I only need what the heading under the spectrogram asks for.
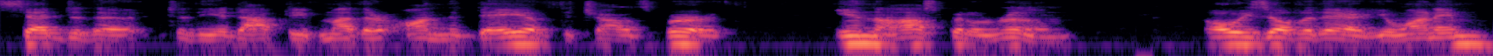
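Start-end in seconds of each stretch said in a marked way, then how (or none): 6.0-7.5 gruff, rough voice, louder. Retelling what someone said to the adoptive mother in the hospital room, gruff voice. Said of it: "In a gruff voice".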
